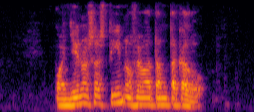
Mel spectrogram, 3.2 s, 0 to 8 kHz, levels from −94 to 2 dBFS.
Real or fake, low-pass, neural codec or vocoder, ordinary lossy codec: real; 7.2 kHz; none; Opus, 24 kbps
